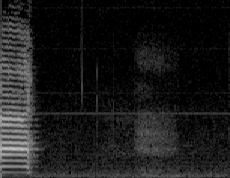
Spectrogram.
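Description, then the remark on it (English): A cat being held by its owner lets out one loud, short meow, followed by near silence with a faint, breathy rustle a moment later. No one speaks. “I'm going to hang on to my cat.”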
